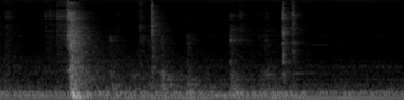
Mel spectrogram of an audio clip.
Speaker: you hear that clunking that is the lock engaging on the door so that we cannot open it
